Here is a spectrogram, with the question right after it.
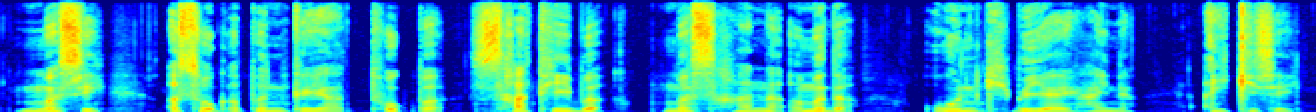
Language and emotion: Manipuri, fearful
